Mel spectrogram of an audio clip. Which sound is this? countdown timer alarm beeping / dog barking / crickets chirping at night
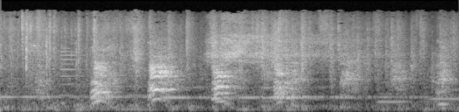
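dog barking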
